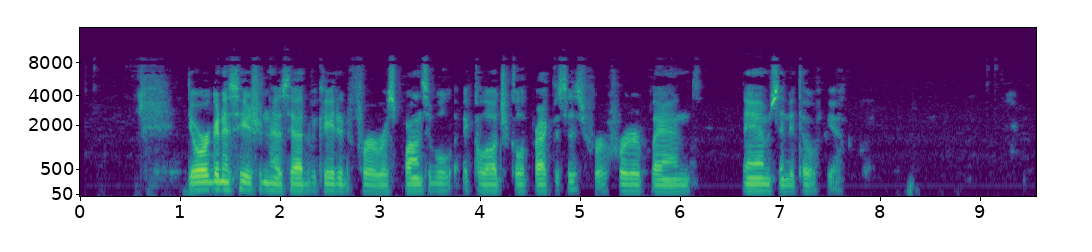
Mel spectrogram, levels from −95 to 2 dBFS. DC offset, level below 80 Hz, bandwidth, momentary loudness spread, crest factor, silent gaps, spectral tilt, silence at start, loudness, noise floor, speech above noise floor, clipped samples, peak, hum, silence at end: under 0.1%; -64 dBFS; 9.4 kHz; 17 LU; 24 dB; none; -4 dB/octave; 0.6 s; -24 LUFS; -74 dBFS; 49 dB; under 0.1%; -2 dBFS; none; 1.95 s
